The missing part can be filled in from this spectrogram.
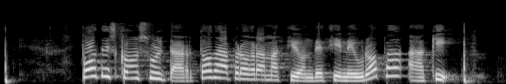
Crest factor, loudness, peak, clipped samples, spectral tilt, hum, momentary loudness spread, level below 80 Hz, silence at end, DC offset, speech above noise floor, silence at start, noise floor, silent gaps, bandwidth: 12 dB; -12 LUFS; 0 dBFS; under 0.1%; -7 dB/octave; none; 5 LU; -52 dBFS; 0.3 s; under 0.1%; 37 dB; 0.05 s; -49 dBFS; none; 7.4 kHz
